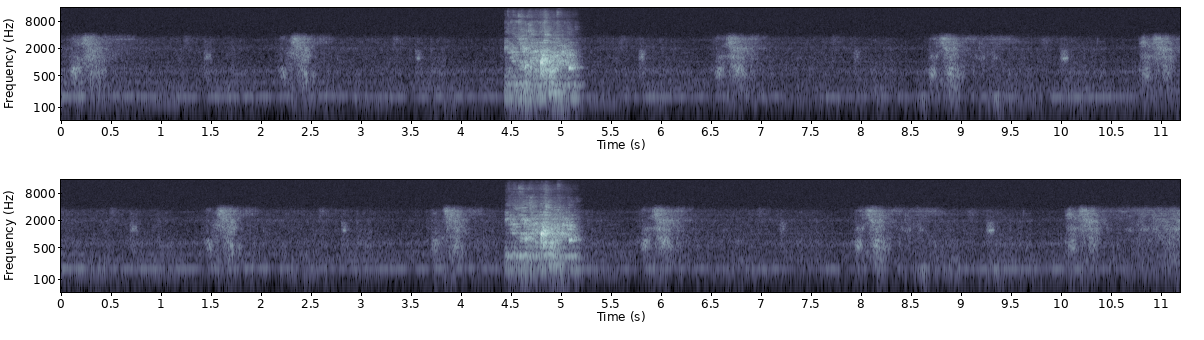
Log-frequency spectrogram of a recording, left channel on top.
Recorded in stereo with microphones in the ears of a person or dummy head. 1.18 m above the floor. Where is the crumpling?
No crumpling in this recording.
